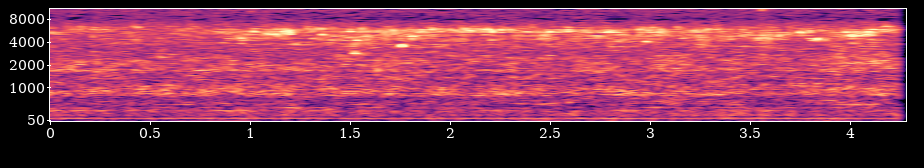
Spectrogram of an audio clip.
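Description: Near silence: a faint steady low hum under a light hiss.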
